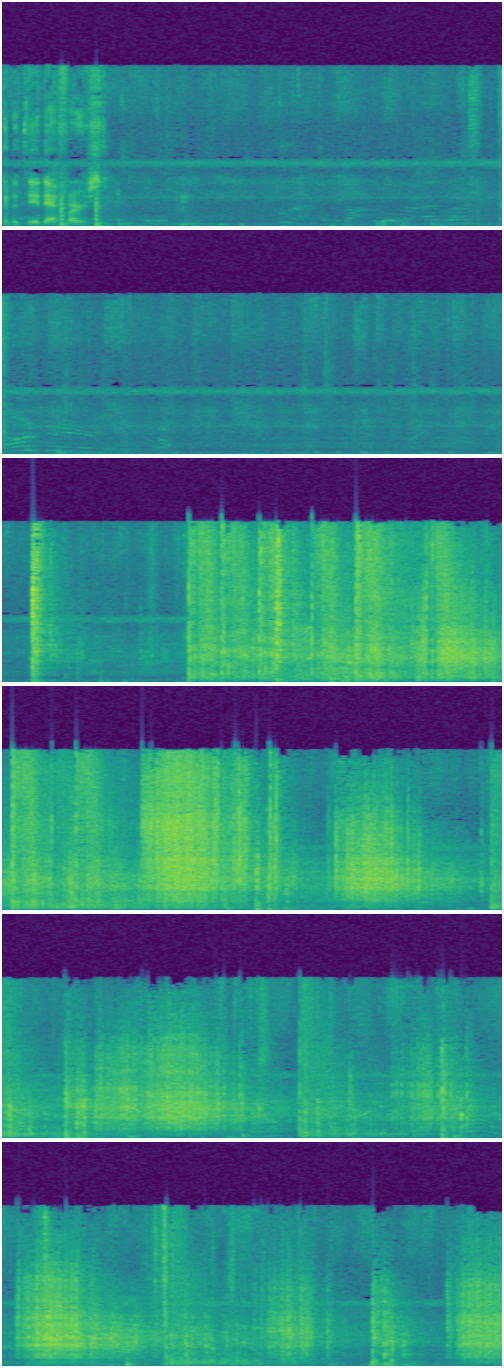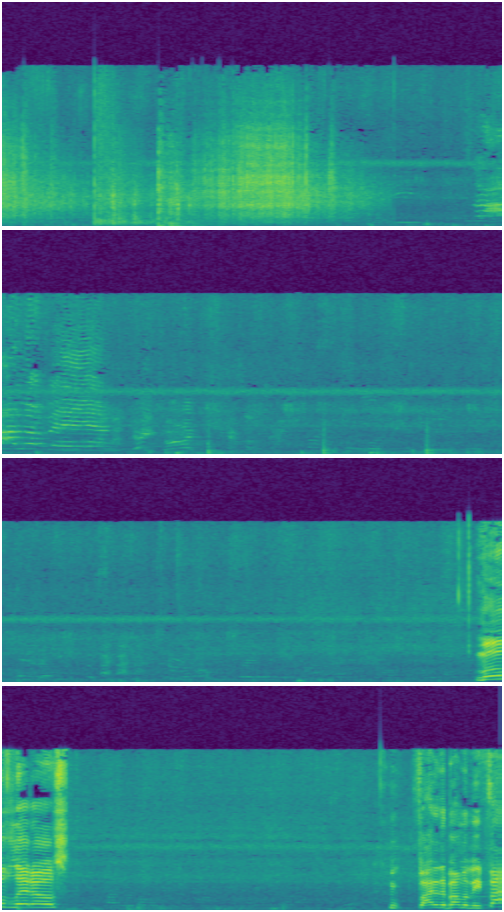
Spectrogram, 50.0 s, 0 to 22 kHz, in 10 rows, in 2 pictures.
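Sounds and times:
fireworks bangs: 0.0s - 50.0s
fireworks crackling: 0.0s - 50.0s.

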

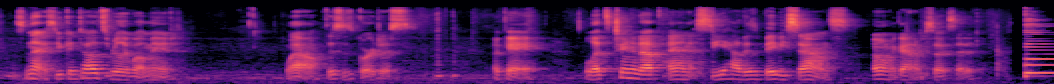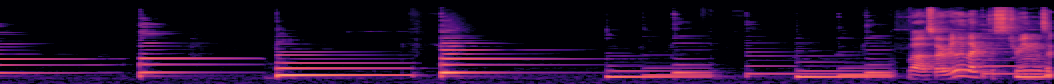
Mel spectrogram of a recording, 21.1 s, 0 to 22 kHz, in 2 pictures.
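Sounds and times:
ukulele strings plucked: 10.2s - 19.6s.

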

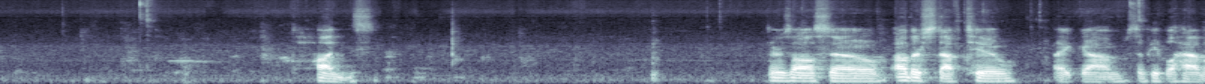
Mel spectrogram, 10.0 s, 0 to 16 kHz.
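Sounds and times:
faint clicks: 5.4s - 6.2s.

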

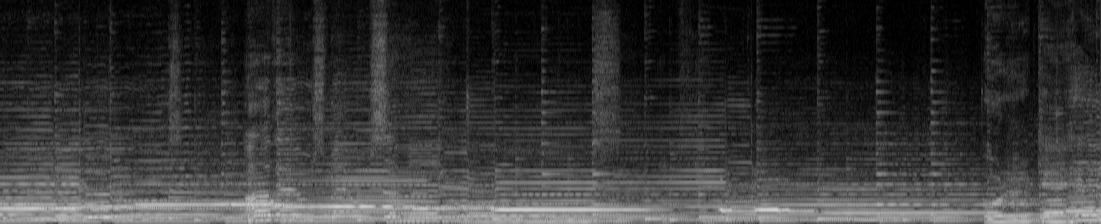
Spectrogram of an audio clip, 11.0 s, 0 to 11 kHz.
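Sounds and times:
acoustic guitar: 0.0s - 11.0s
bowed strings melody: 0.0s - 11.0s.

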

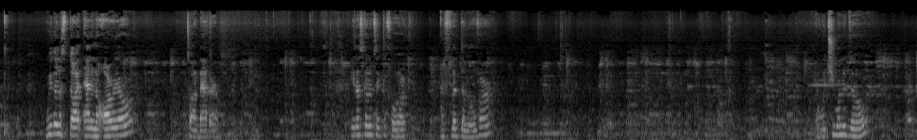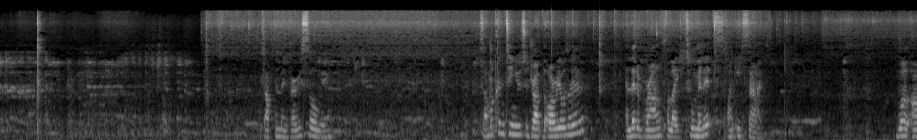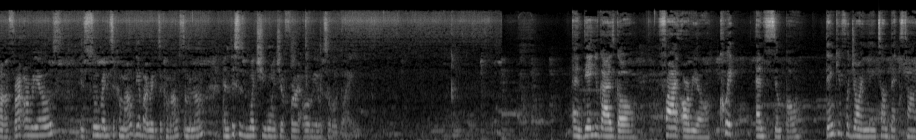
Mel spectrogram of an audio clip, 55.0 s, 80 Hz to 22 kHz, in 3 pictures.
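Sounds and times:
television voices and music: 0.0s - 55.0s
hot oil sizzling: 22.4s - 46.8s.

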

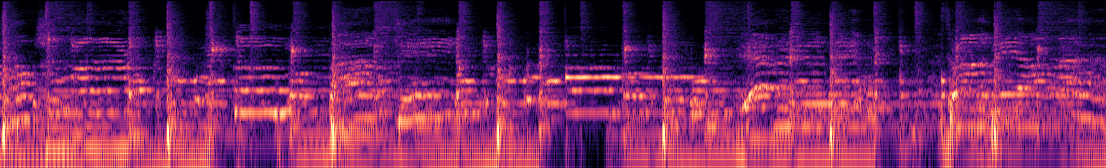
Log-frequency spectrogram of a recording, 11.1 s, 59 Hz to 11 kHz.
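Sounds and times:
bass: 0.0s - 11.0s
drums: 0.0s - 11.0s.

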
